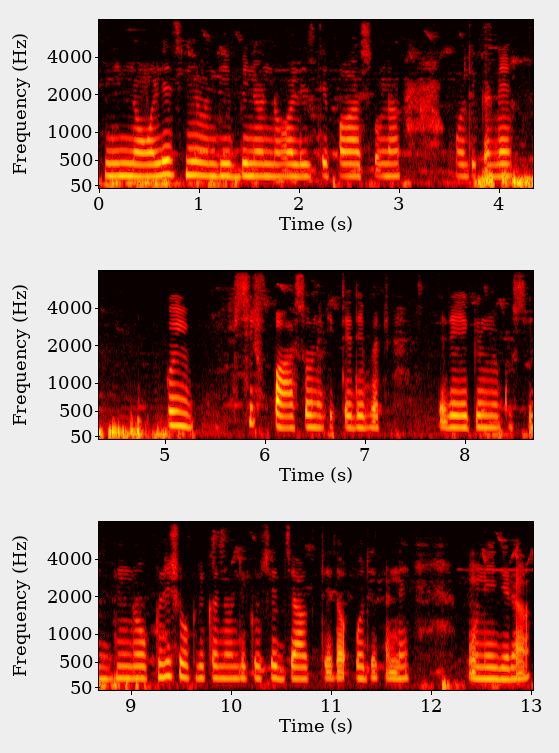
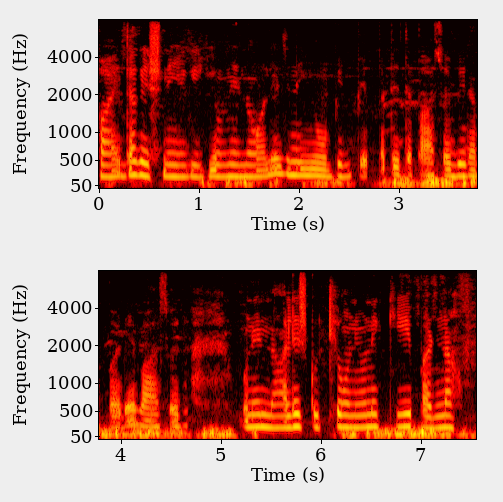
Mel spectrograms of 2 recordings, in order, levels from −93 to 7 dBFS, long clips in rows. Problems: background sounds at intervals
